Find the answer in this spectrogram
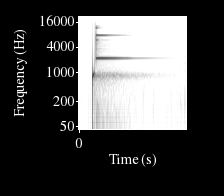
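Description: A single ding sound effect: one sharp strike followed by a high, clear ringing tone that fades away over about a second and a half.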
